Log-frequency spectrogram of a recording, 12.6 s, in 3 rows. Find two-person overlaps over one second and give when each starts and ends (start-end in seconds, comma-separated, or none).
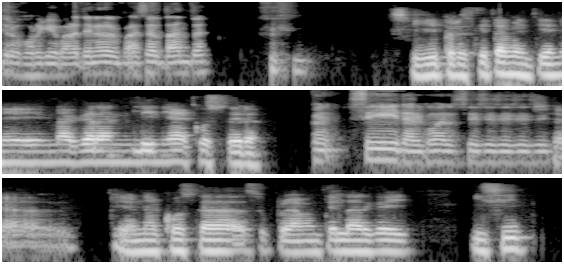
none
